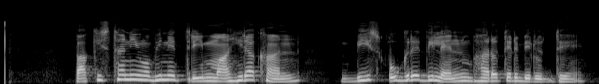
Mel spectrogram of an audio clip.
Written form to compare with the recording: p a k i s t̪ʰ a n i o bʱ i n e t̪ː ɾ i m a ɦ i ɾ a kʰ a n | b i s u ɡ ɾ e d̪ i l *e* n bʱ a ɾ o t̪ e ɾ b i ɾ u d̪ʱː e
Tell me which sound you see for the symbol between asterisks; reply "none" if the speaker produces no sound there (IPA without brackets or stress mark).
e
